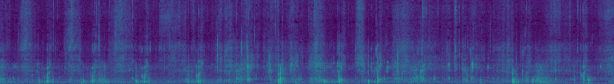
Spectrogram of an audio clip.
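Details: English cream golden retriever male licking a peanut-butter-covered tongue cleaning brush taped to a tile floor indoors; wet smacking licks and clicks repeat rapidly, several per second, in a small room.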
